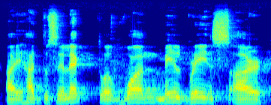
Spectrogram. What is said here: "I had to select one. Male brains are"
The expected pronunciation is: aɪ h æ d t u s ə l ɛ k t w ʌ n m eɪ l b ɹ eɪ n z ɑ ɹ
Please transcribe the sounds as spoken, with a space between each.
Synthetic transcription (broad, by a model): aɪ h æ d t u s ə l ɛ k t w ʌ n m eɪ l b ɹ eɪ n s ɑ ɹ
